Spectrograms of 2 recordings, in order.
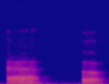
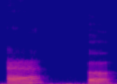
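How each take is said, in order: Both takes have the same delivery.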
